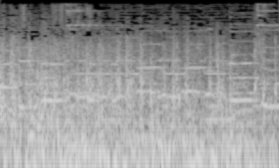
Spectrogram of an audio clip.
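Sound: firecrackers being set off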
